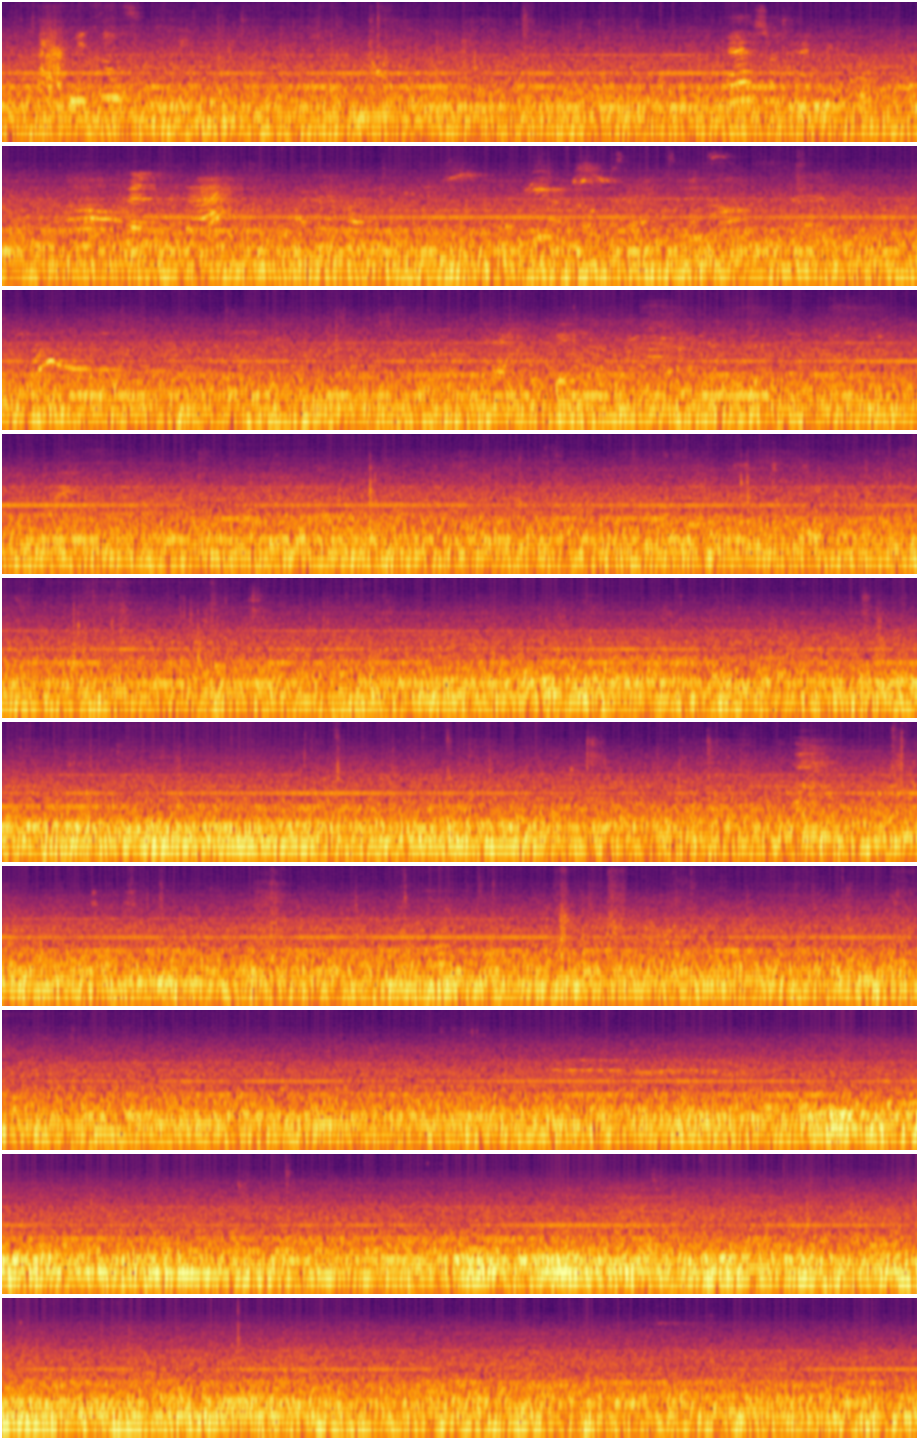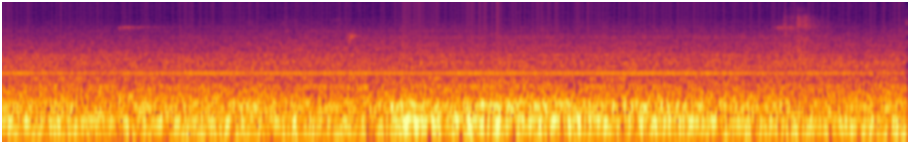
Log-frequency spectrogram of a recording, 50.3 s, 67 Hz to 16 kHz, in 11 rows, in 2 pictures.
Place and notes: Schiffshebewerk Niederfinow - the city, the country & me: noise of the boat lift
noise of boat lift
the city, the country & me: september 5, 2010
5 September, ~14:00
